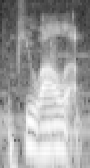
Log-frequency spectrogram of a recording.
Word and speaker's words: Puyallup: Now we'll pronounce it as wrong as possible. It is Puyallup.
